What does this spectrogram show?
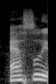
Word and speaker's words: athlete: athlete. 여러분 발음을 못할 것 같아요. athlete. 자, 소리가요. athlete. 맞아요. 혀만 내고서 하면 돼요. athlete. 뭐 별거 없잖아요. 이빨하고 이빨 사이에 혀 내고 이렇게 하면 되는데.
